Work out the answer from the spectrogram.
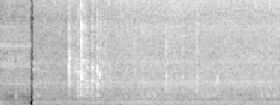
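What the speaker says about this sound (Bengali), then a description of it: "ডুবা তেলে ভেজে নেব। এইভাবে আমরা সবগুলো পেঁয়াজু ভেজে নেব।" Onion pakoras deep frying in a pan of oil, a steady close hissing sizzle with faint bubbling crackles, no voices.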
